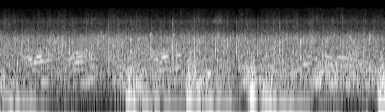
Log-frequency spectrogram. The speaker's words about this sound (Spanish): que hace que, toda la gente rompa a aplaudir. Se queda el paso parado en estos momentos.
